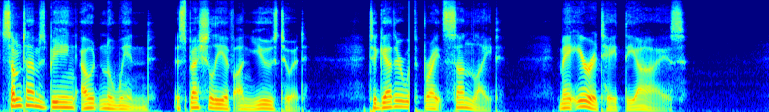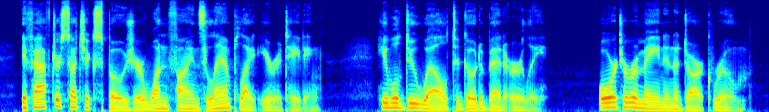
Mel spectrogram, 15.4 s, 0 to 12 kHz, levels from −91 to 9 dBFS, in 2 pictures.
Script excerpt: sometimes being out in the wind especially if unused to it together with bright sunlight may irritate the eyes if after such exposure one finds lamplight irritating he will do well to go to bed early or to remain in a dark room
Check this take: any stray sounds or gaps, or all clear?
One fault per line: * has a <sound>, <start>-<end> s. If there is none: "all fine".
* has a dropout, 4.1-4.2 s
